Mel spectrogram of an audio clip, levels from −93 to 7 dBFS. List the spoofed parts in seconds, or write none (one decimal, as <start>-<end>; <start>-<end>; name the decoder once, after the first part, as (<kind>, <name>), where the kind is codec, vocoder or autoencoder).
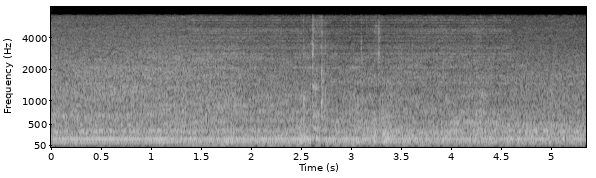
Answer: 1.4-4.6 (codec, DAC)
